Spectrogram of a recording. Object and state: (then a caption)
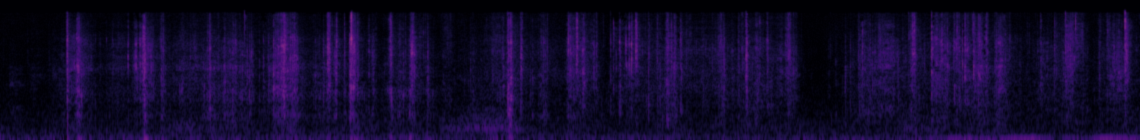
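Laurel leaf wreath. Fingertips with long nails stroke and crinkle the leaves of the same green laurel leaf wreath close to the mic. The result is soft, dry, bright crinkling and rustling in a steady run of quick bursts, with a few sharper crackles along the way.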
